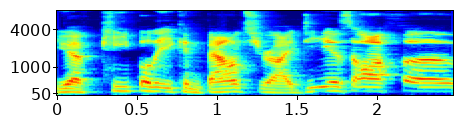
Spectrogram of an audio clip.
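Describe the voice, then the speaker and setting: A man with a fairly high pitch speaks in a bright, sharp tone against a quiet background. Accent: Philadelphia. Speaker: workshop instructor, art collective organizer. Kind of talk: online workshop lecture. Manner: casual, many filler words.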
